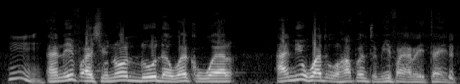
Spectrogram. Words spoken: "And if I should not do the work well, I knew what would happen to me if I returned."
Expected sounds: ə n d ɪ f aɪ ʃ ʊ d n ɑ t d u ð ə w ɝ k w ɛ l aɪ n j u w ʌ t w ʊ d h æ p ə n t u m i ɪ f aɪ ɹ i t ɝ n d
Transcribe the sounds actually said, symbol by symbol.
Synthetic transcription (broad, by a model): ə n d ɪ f aɪ ʃ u d n ɑ t d u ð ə w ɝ k w ɛ l aɪ n j u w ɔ t w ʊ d h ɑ p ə n t u m i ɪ f aɪ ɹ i t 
